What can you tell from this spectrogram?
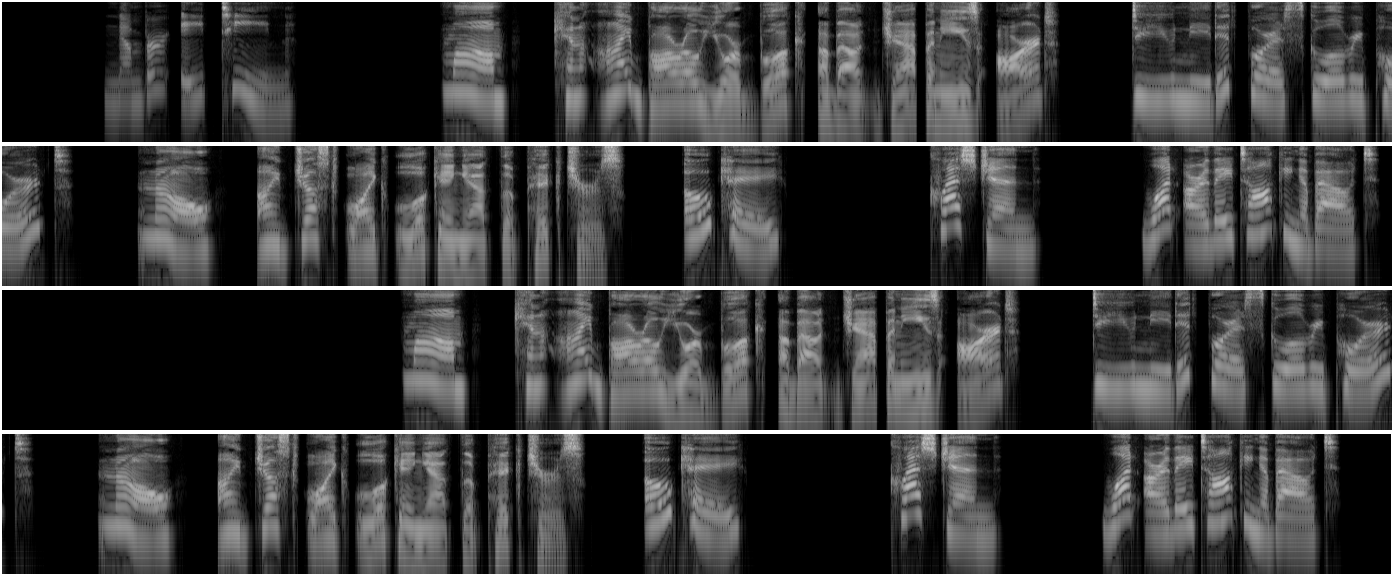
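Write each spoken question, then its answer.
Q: Question. What are they talking about?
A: A book about Japanese art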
